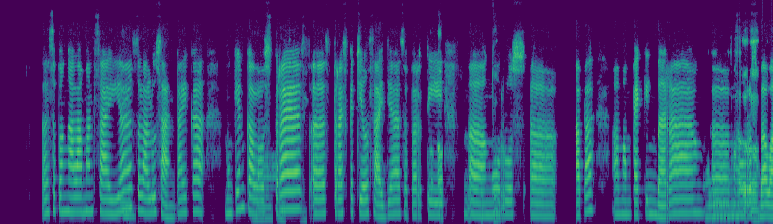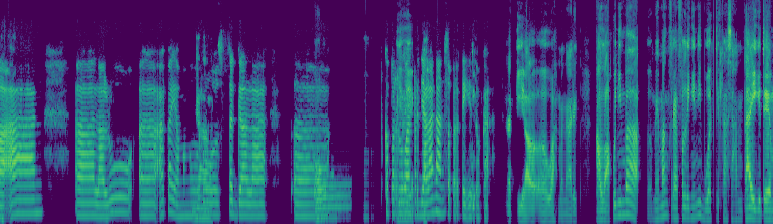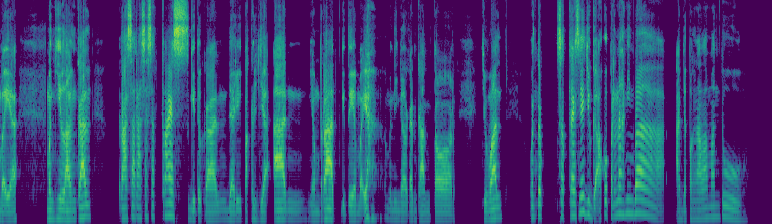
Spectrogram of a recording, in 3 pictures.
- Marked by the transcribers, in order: in English: "mem-packing"; drawn out: "Oh"; chuckle; other background noise; tapping; drawn out: "Oh"; in English: "traveling"; chuckle; drawn out: "Mbak"
- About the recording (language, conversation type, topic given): Indonesian, unstructured, Bagaimana bepergian bisa membuat kamu merasa lebih bahagia?
- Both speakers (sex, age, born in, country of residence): female, 40-44, Indonesia, Indonesia; male, 20-24, Indonesia, Germany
